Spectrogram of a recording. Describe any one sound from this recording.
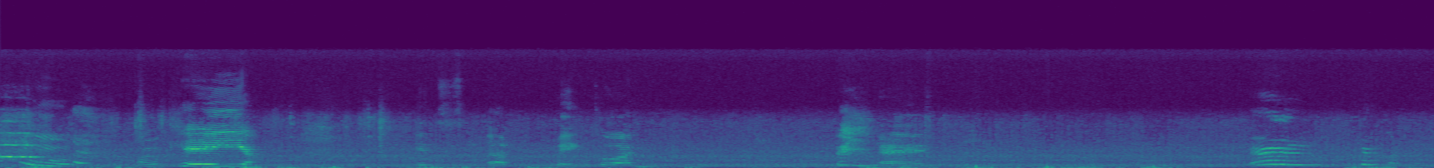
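A young girl giggles close by.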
